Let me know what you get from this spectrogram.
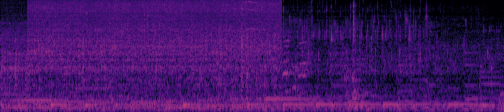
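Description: Rice-flour murukku deep-frying in hot coconut oil, a dense sizzling hiss that cuts off about three and a half seconds in and leaves light crackling. Background music plays throughout.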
